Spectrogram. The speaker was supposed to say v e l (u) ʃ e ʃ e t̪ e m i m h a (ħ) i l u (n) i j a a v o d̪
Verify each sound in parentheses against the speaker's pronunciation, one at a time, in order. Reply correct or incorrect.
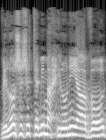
incorrect: o, correct, correct

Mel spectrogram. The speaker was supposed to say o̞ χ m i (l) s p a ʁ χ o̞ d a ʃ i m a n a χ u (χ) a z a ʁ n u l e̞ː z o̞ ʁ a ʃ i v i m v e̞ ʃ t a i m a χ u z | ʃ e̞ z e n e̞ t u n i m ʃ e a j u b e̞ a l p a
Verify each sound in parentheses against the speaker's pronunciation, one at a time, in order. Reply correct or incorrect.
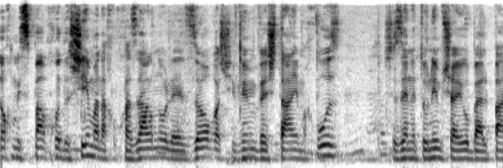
incorrect: none, correct

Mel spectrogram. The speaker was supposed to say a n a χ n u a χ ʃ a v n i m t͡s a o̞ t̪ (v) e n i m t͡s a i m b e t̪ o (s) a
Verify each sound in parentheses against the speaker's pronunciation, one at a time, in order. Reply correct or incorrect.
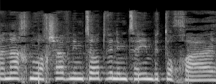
correct, incorrect: χ

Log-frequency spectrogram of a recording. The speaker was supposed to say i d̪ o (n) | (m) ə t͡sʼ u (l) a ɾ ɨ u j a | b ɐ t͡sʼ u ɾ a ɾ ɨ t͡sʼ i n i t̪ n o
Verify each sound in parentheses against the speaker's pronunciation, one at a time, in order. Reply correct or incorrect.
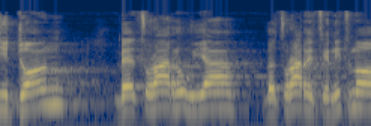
correct, incorrect: b, incorrect: ɾ

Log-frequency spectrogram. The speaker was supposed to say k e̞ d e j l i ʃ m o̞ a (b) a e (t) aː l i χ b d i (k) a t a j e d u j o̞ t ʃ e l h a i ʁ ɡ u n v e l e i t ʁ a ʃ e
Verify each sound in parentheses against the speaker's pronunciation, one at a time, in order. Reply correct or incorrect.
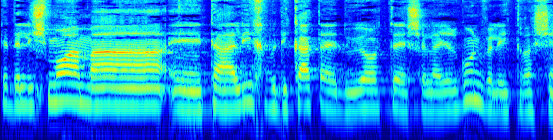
incorrect: m, correct, correct

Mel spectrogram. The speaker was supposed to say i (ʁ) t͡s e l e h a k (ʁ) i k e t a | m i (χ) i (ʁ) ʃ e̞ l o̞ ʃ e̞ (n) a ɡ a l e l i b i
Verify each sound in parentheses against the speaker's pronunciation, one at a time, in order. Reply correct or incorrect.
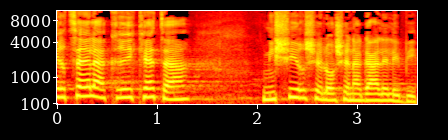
correct, correct, incorrect: ʃ, correct, correct

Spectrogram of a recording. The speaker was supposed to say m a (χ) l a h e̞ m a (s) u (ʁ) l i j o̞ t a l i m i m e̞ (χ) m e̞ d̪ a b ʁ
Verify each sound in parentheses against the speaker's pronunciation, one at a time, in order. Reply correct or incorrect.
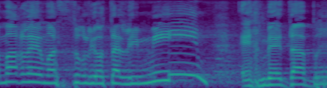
incorrect: ʁ, correct, correct, correct

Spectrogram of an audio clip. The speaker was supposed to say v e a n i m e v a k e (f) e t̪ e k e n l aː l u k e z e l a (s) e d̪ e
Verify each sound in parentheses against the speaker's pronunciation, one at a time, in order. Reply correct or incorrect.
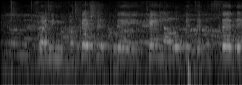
incorrect: ʃ, correct

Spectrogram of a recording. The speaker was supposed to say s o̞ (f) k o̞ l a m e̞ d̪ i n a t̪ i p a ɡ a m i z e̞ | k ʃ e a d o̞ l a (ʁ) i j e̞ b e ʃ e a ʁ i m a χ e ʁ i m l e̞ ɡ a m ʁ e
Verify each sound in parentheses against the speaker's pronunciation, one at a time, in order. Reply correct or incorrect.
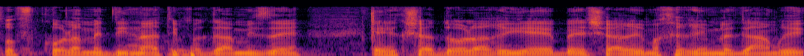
correct, correct

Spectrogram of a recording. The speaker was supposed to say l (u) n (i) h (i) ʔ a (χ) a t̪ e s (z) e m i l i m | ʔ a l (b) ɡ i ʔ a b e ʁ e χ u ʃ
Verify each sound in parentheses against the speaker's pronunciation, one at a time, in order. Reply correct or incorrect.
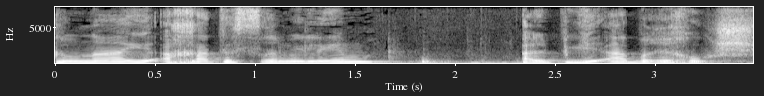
correct, incorrect: a, correct, correct, incorrect: ʁ, incorrect: p

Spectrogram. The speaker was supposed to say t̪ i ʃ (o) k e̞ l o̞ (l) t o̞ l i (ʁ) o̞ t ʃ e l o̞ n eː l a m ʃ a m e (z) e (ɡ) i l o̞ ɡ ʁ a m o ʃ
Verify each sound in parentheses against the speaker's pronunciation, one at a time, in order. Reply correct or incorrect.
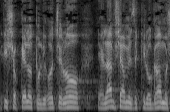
correct, incorrect: none, correct, correct, incorrect: k

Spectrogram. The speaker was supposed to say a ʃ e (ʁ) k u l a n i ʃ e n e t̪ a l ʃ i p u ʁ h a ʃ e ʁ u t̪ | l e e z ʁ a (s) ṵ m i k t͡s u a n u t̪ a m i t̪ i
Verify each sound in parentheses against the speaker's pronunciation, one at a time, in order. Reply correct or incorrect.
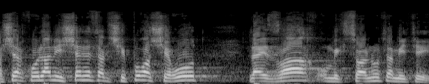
correct, incorrect: χ

